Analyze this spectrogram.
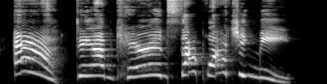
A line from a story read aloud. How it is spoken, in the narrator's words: I would hear her yell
